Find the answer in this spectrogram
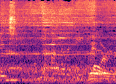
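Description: Steady mechanical hum made of several held tones, with faint voices underneath and a man's voice coming in near the end.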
